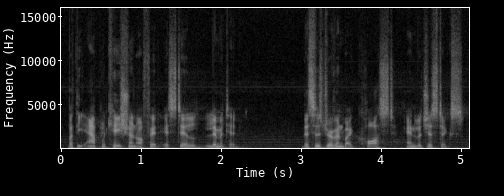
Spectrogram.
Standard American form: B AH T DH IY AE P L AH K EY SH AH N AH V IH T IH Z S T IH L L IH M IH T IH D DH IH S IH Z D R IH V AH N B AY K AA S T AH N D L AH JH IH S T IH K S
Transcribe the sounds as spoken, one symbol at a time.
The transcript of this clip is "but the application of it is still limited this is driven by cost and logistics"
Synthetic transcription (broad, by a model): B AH T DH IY AE P L AH K EY SH AH N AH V IH T IH Z S T IH L L IH M IH T IH D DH IH S IH Z D R IH V AH N B AY K AA S T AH N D L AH JH IH S T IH K S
